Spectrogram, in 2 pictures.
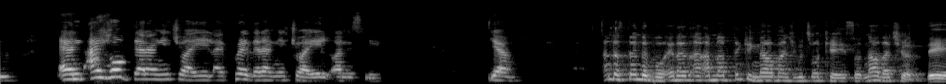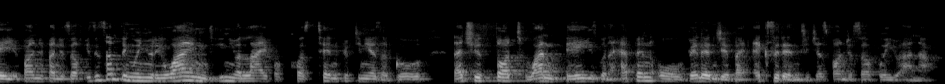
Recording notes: The series is webcast via Zoom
